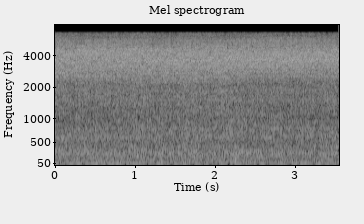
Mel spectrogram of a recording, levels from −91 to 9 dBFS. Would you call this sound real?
yes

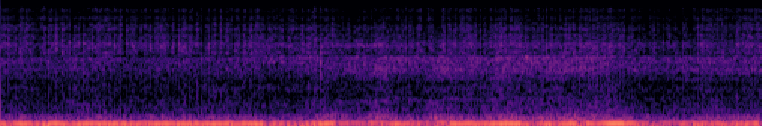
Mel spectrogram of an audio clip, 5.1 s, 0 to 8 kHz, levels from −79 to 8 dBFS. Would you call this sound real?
no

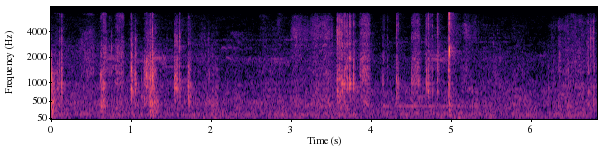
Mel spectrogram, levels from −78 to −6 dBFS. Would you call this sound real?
yes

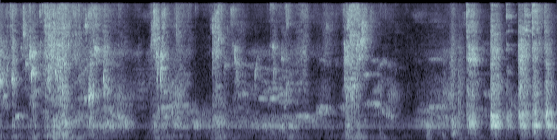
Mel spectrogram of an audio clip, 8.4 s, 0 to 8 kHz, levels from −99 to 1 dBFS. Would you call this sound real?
no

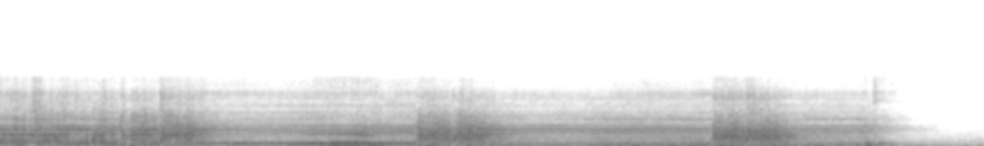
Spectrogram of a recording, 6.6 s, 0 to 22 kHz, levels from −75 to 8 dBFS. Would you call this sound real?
no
